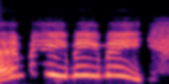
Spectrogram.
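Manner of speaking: high, eager chorus of "me, me, me"; eager crowd voice. Retold or imitated. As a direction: squeak it like a room full of keen volunteers. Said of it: "everyone's gonna say".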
